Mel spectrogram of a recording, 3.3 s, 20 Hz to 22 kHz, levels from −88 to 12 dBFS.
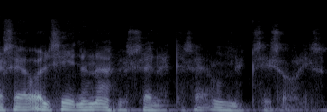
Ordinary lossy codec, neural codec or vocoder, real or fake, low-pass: MP3, 64 kbps; codec, 24 kHz, 3 kbps, HILCodec; fake; 10.8 kHz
